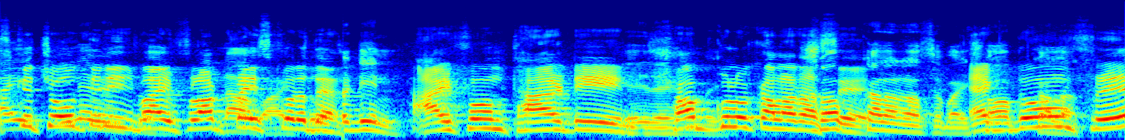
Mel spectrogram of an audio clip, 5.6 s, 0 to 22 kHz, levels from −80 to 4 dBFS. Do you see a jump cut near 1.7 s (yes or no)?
yes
